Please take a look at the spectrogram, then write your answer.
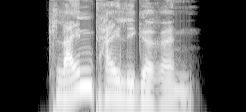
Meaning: inflection of kleinteilig: 1. strong genitive masculine/neuter singular comparative degree 2. weak/mixed genitive/dative all-gender singular comparative degree
- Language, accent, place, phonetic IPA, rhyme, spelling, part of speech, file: German, Germany, Berlin, [ˈklaɪ̯nˌtaɪ̯lɪɡəʁən], -aɪ̯ntaɪ̯lɪɡəʁən, kleinteiligeren, adjective, De-kleinteiligeren.ogg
